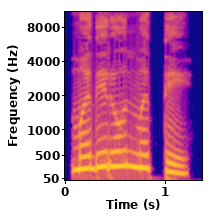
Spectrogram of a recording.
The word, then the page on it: ಮದಿರೋನ್ಮತ್ತೆ: Kannada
